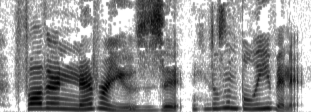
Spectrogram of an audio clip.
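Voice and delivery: moaning. A narrator's reading. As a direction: whine it out like a miserable invalid. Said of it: "moaned Ilse".

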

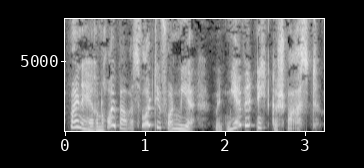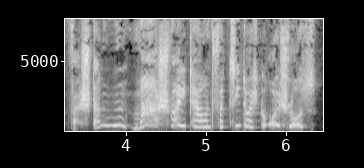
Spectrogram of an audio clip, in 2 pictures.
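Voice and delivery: high, cocky yelling at robbers; imagined bold shout. Pretend. Puppet imagines yelling at robbers, high cocky bellow. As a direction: puppet brags he'd roar them off. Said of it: "sie anbrüllen".

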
